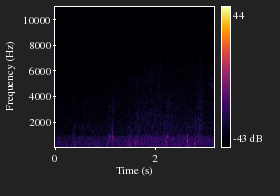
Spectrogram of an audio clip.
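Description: Soft footsteps on a woodland path in Liselund palace park, entering denser forest; the light, irregular steps stay faint against a quiet outdoor background, with no voices.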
